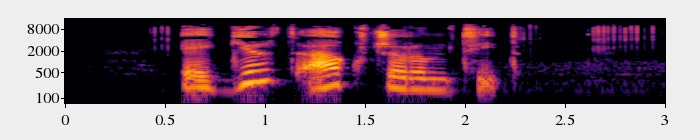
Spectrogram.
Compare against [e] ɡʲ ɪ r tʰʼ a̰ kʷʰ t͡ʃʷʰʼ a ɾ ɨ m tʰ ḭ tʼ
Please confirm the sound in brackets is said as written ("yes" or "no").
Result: yes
